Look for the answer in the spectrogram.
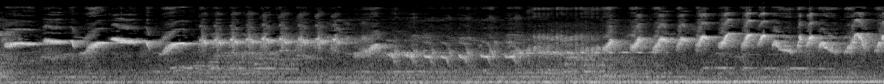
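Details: Chinese hwamei, a cage bird, singing varied phrases: looping whistles, a fast string of repeated notes, lower slurred calls mid-phrase, then rising whistles repeated quickly.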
